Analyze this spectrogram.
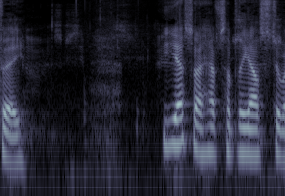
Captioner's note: speaking French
